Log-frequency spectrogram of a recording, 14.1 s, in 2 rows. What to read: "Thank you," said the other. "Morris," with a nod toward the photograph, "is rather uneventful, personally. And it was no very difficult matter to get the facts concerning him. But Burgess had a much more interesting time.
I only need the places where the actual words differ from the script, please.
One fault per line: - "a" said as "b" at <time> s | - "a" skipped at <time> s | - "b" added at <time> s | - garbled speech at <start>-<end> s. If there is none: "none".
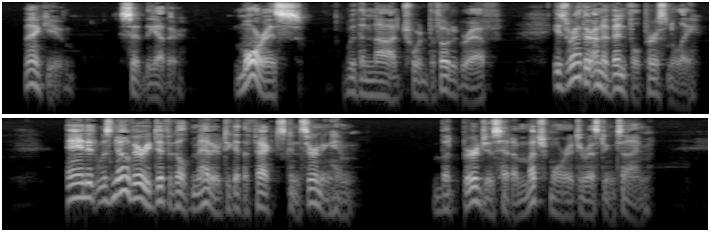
none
